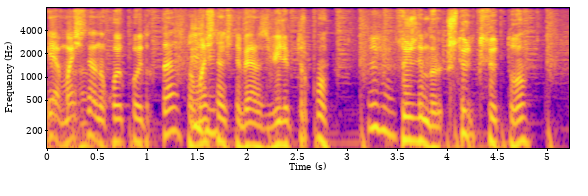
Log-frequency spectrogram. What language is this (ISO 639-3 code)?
kaz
